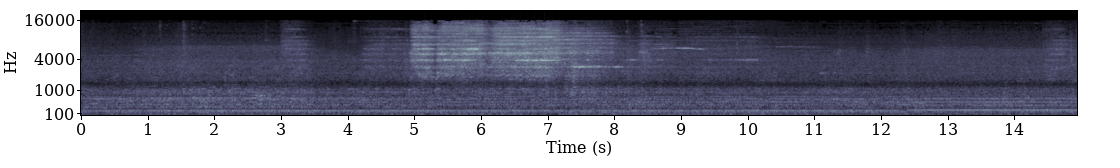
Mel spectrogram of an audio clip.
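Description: Transperth A-series electric multiple unit running, heard from inside the passenger car: a steady low hum from the train's running gear, with the wheels squealing high-pitched on the rails from about five to seven and a half seconds in. The hum steps up in pitch near the end.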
